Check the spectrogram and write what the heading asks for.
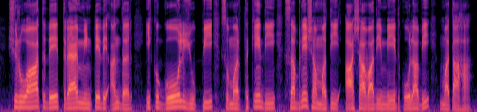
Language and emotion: Dogri, neutral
